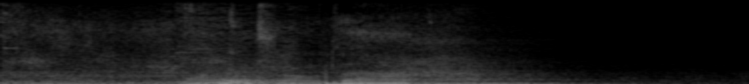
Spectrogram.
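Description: Card game sound effects whoosh and chime as a card is played.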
